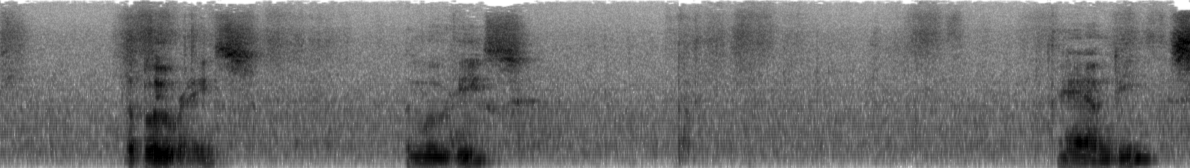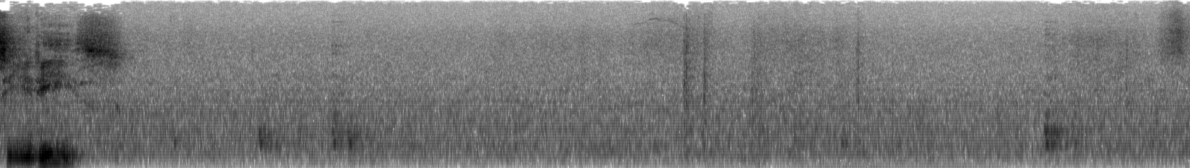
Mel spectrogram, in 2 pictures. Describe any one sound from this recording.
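Stiff card rustles and flaps as it is handled.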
